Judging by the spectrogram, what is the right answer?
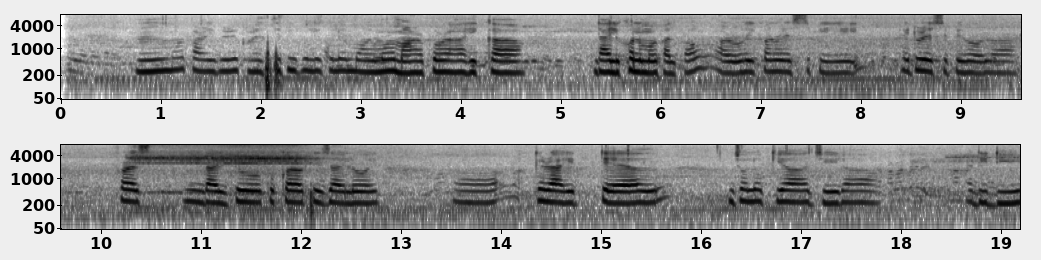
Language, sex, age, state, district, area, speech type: Assamese, female, 18-30, Assam, Kamrup Metropolitan, urban, spontaneous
